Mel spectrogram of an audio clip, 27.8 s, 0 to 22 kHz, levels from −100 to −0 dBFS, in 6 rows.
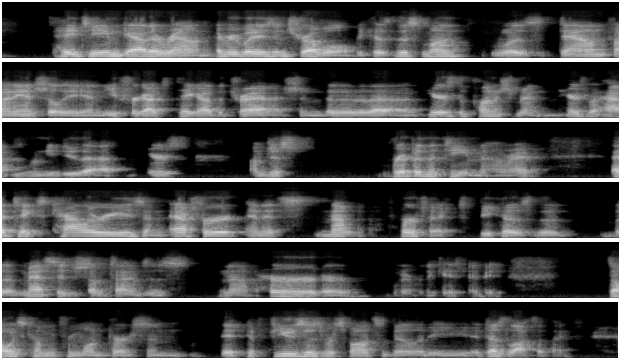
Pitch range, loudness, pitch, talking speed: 105-130 Hz, -25 LUFS, 115 Hz, 175 wpm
